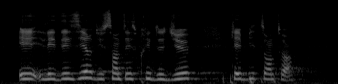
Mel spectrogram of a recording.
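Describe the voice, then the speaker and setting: A moderate pace amid noticeable background noise. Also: woman. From Brazil. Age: 20s. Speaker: church youth leader and nursing student. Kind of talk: sermon with personal testimony.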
